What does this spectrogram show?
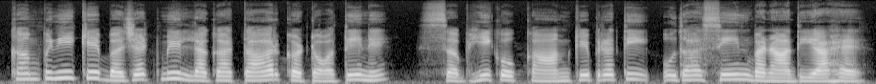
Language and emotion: Hindi, sad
